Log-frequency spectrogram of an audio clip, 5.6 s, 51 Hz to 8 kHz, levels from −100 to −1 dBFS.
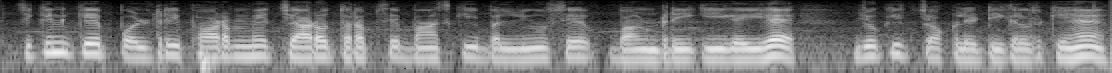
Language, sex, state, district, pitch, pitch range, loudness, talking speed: Hindi, male, Uttar Pradesh, Lalitpur, 150 Hz, 135-160 Hz, -19 LUFS, 235 wpm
